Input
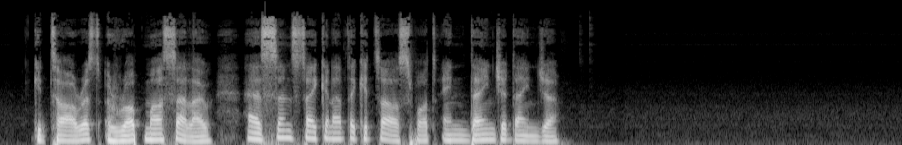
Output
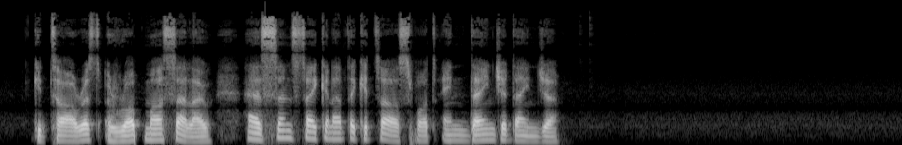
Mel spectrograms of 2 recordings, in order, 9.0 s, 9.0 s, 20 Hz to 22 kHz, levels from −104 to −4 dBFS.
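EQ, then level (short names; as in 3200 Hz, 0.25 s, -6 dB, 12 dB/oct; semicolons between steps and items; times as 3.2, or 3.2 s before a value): HPF 420 Hz 12 dB/oct; fixed phaser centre 2500 Hz, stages 4; 0.0 dB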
